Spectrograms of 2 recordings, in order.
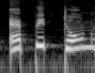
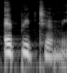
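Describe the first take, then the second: First: It ends in a 'tome' sound, three syllables. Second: It ends in an 'ee' sound, four syllables. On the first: The speaker calls it wrong. "एपिटोम नहीं होता" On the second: The speaker calls it right. "It's एपिटमी"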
